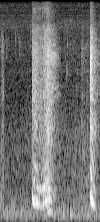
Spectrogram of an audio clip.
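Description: A man coughing: a longer, rough cough a little after the first half-second, then a short sharp cough near the end.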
